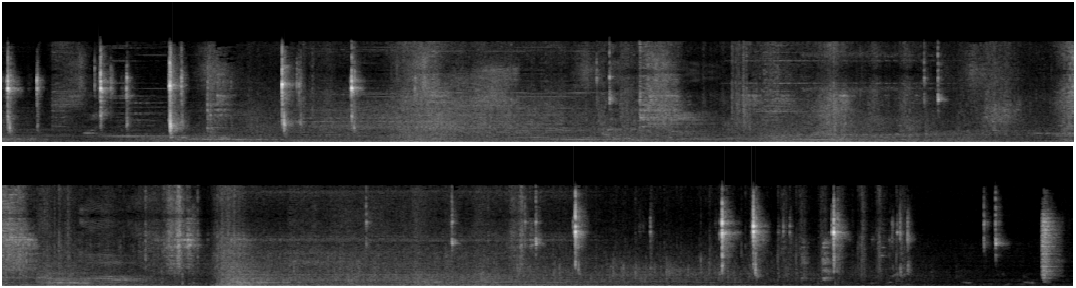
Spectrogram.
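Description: Sharp clicks and hits ring out.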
